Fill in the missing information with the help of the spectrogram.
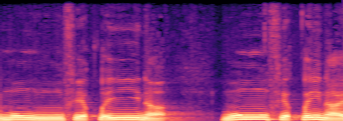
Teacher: তারপর ফা আসছে এখানে ফা আছে এ ফা ইকফার হরফ থেকে নুন সাকিনকে এক আলিফ পরিমাণ ইকফার গুন্না করিয়া পড়তে হবে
